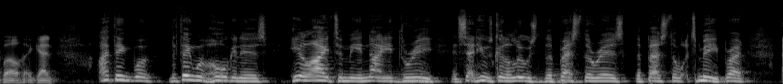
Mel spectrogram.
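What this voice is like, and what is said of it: Good Bret Hart impression. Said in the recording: “You do definitely really good Brett Hart”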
